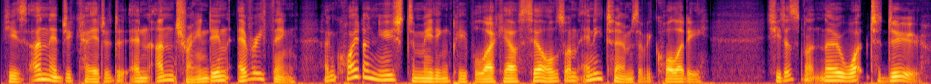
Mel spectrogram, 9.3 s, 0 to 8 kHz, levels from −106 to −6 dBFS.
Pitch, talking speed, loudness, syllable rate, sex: 130 Hz, 175 wpm, -20 LUFS, 5.9 syllables/s, male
